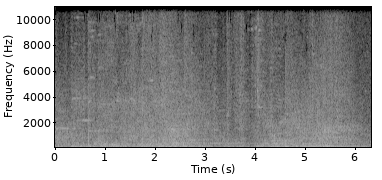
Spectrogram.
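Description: Magic spells whoosh and blast in quick bursts.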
